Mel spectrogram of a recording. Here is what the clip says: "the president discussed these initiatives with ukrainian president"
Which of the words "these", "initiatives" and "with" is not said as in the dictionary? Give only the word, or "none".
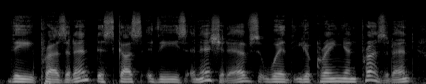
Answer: none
